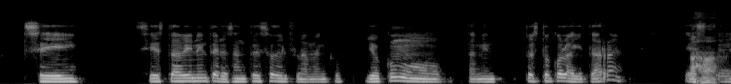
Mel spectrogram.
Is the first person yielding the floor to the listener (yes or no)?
no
